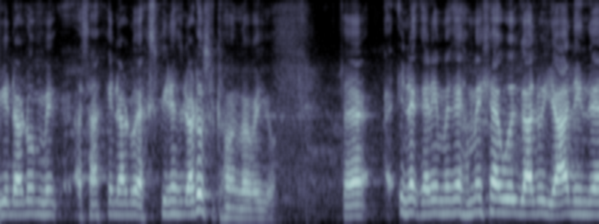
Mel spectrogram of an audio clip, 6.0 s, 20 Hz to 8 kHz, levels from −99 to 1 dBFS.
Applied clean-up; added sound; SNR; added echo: none; none; none; none.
